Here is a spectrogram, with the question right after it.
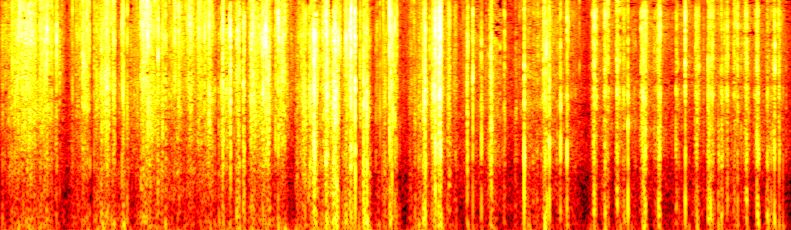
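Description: A round grey polymer foam Scrub Daddy smiley sponge is held in the hands and scratched and squeezed with long acrylic nails. Dense crinkling and scratching runs throughout, with a steady low rumble under the texture. Near the end it breaks into quicker, separate sharp scrapes.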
